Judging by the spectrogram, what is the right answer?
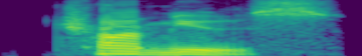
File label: "charmeuse", American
